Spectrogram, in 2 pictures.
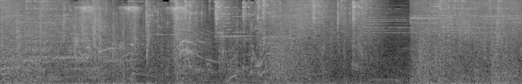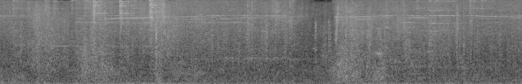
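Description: Spells and magic blasts crackle and boom in a fantasy battle.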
